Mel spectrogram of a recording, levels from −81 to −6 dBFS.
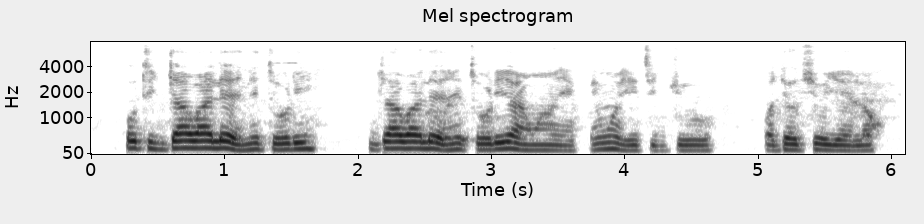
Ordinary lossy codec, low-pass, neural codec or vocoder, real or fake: none; 7.2 kHz; none; real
